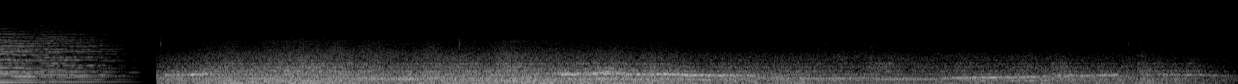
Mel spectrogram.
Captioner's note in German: Wind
